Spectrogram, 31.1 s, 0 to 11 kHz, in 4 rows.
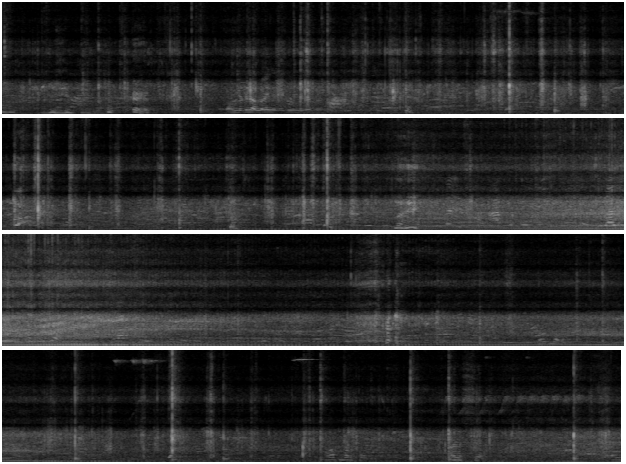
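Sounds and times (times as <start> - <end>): motor scooter passing: 0.0 - 31.0
badminton rackets hitting shuttlecock: 5.9 - 7.1, 11.5 - 12.3, 22.9 - 29.2.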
